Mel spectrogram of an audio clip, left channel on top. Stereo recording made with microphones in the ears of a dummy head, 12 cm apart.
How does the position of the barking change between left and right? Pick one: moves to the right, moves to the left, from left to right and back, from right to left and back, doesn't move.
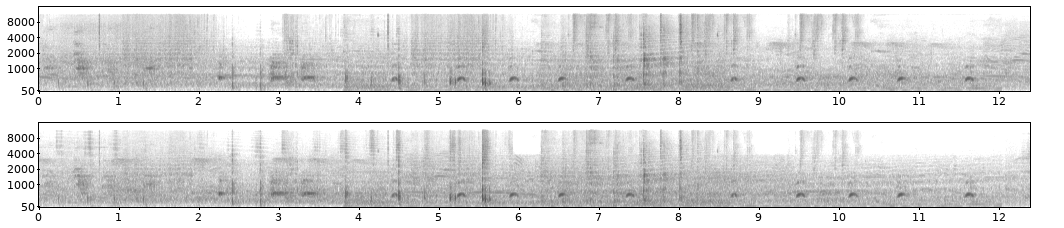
doesn't move.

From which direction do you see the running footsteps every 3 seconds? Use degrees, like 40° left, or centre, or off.
70° right, 50° right, 20° left, off.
